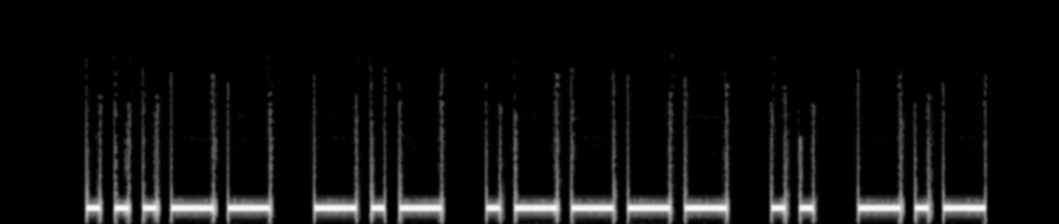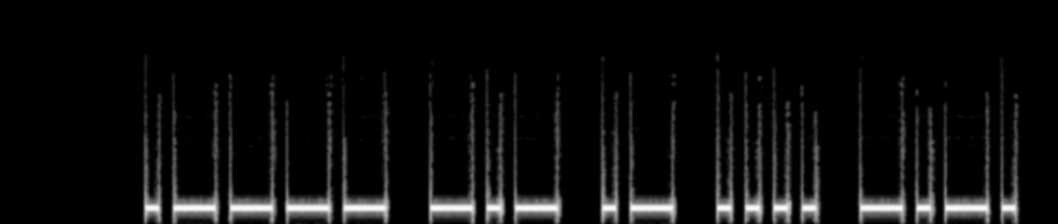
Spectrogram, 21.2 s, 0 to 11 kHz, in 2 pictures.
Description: Morse code, heard as a keyed tone, about 8 wpm, 800 Hz. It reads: 3K1IK 1KAHC
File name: LEZIONI / 6 PKX0 / 6 PK 8wpm 3003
